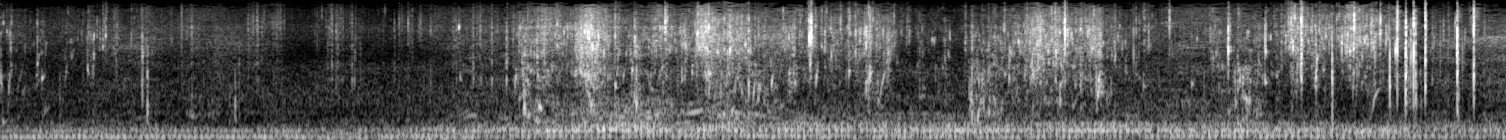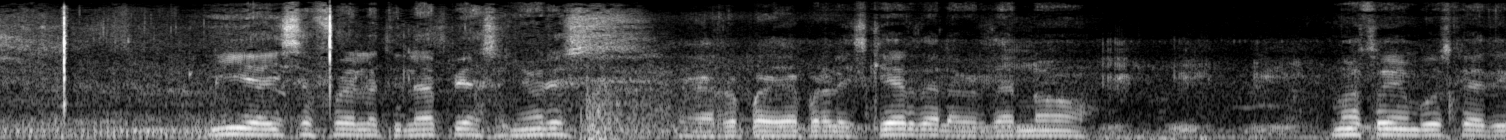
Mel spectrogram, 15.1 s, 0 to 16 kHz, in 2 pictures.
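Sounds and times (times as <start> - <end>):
hands splashing in water: 0.0 - 7.5
steady low rumble: 0.0 - 15.0.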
